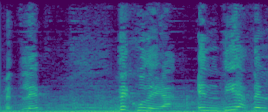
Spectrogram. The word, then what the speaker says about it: Belén: San Mateo, capítulo 2, versículo del 1 al 3 dice: cuando Jesús nació en Belén, cuyo en realidad pronunciación es Betlem, de Judea, en días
